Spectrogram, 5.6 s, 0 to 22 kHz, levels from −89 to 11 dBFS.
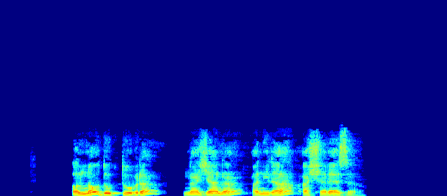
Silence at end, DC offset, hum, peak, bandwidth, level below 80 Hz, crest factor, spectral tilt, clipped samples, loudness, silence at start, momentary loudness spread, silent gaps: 1.15 s; under 0.1%; none; -2 dBFS; 7.8 kHz; -64 dBFS; 16 dB; -5.5 dB/octave; under 0.1%; -18 LUFS; 0.9 s; 10 LU; 2.09-2.29 s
